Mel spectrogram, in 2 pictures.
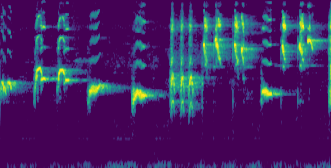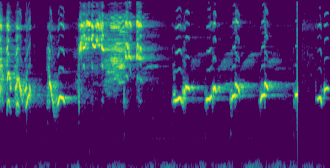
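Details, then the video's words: Varied, mimic-like song of a greater green leafbird, mixing clear whistles, downslurred notes, dense chattering bursts and very high thin squeaks, delivered in quick irregular phrases. "Cucak ijo, suara kicauan burung yang indah."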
